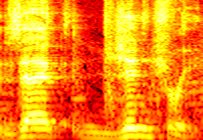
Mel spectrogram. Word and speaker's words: Gentry: pronounce this man's name it's not like Ted Ginn jr. it's more like gin and juice Zach Gentry there we go how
